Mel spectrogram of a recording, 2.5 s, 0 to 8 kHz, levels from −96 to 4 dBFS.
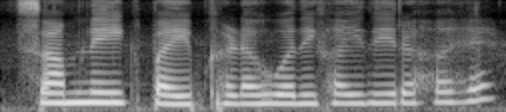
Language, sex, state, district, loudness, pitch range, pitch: Hindi, female, Haryana, Jhajjar, -15 LUFS, 240-270 Hz, 255 Hz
